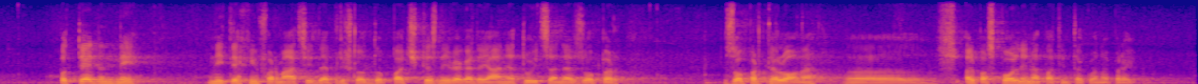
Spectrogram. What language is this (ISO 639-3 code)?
slv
